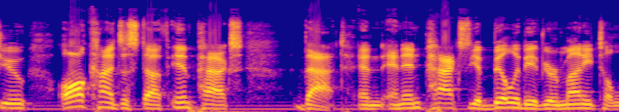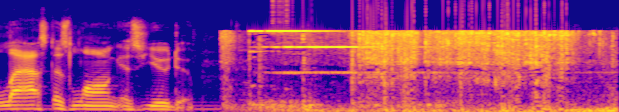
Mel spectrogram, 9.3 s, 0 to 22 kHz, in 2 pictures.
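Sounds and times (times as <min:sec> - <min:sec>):
speech: 0:00.0 - 0:06.4
cash register bell ding: 0:06.4 - 0:08.1
cash register drawer and works clattering: 0:06.4 - 0:09.2.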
